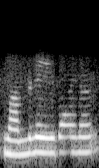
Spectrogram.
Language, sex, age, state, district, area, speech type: Malayalam, female, 18-30, Kerala, Idukki, rural, conversation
